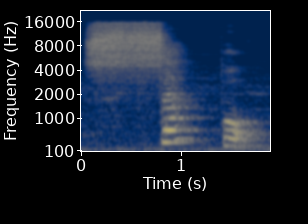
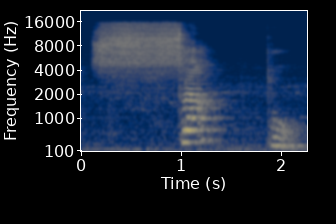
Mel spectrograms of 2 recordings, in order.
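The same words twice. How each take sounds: First: "Sapo" breathed with no voice, hissing S; whispered Sapo. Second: "Sapo" with a long hissed S; a slow, drawn-out "Sapo"; stretched S. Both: Shown as a demonstration.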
